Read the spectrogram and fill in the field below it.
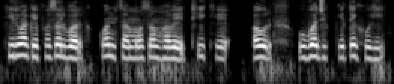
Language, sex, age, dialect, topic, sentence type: Chhattisgarhi, female, 25-30, Northern/Bhandar, agriculture, question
